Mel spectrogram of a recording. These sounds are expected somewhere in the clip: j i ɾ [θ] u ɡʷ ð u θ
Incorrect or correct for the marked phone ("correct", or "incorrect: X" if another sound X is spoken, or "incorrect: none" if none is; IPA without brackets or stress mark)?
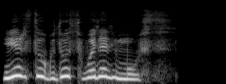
correct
